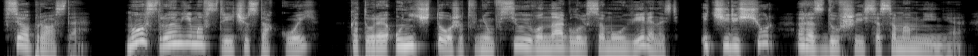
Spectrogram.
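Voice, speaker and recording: A woman voicing a cool, superior young woman who schemes and gives orders in a measured, sly way. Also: on the low side, expressive, no room sound, studio quality, lightly acted. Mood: scheming.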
